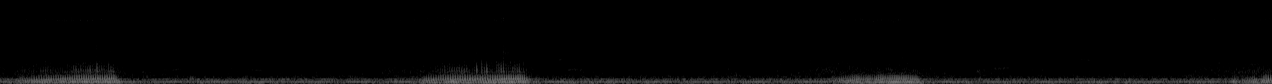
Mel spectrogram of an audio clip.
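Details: A sleeping female French Bulldog snoring: three long, low, rasping inhalations, each about a second, separated by quieter breathing pauses, with a steady low hum in the background.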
